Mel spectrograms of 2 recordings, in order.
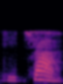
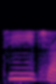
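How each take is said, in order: First: The stress is on the second syllable. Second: The stress is on the first syllable. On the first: The speaker calls it wrong. "I don't say teacher" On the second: The speaker calls it right.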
